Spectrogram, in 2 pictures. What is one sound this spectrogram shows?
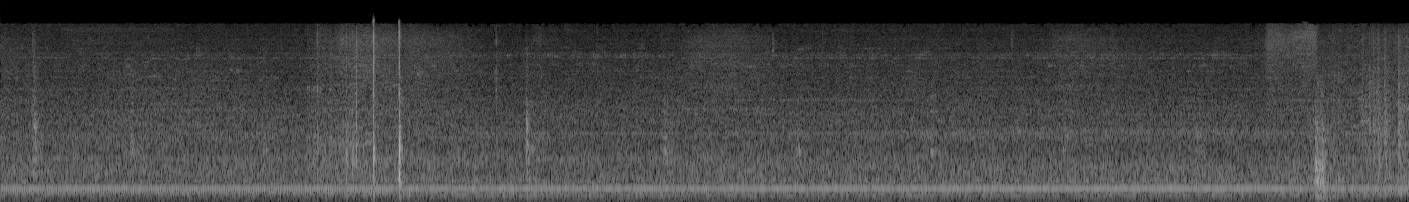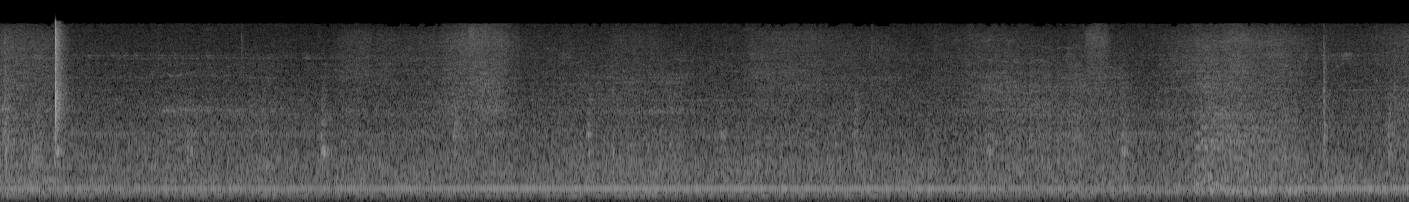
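A refrigerator hums steadily.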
